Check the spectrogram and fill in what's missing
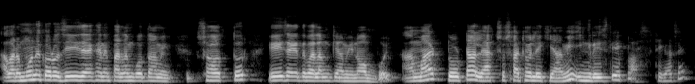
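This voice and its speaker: Racing through a live online English lesson, a young Bangladeshi man with a Bengali accent keeps checking in and asking students to leave comments. His voice sits high with fairly even intonation. The audio is dull.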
